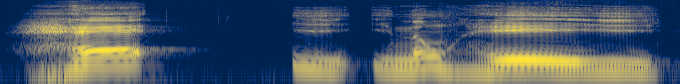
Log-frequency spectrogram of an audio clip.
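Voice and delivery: ré-i split into two slow syllables, then rei; very slow ré-i versus rei. Shown as a demonstration. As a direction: spell out ré-i slowly against rei. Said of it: "aí está escrito".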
